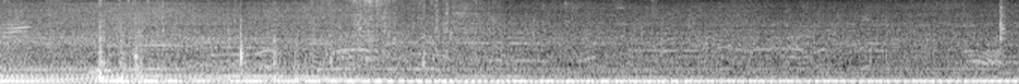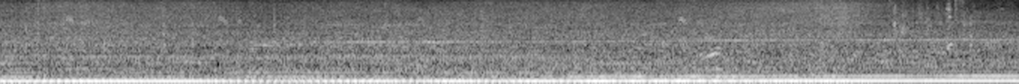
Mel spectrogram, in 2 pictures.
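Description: Water jets spray from hoses in the distance.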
